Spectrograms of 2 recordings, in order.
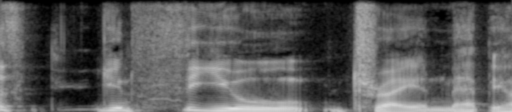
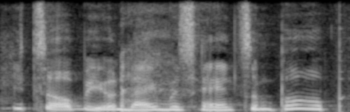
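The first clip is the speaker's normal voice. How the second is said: high squeaky quote; 12 semitones higher than usual. Retold or imitated. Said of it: "quoting favourite line".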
